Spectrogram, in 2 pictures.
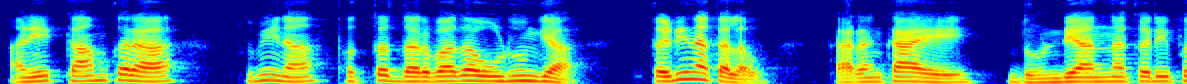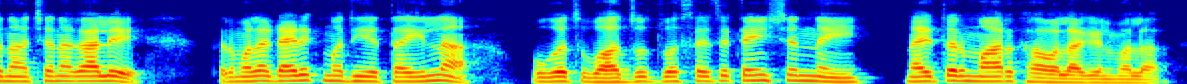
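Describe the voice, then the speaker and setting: Man doing a flustered young husband, defensive, quick protests, a bit high. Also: clean tone, natural voice. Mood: exasperated.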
